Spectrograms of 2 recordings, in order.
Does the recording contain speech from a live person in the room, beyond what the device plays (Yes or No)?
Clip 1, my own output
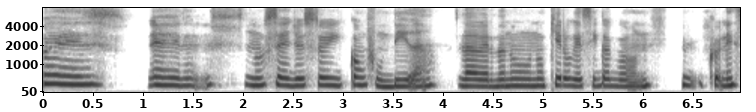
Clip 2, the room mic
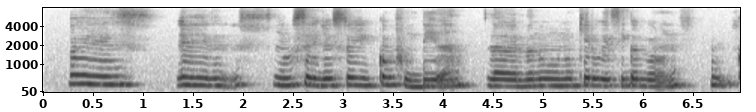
No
